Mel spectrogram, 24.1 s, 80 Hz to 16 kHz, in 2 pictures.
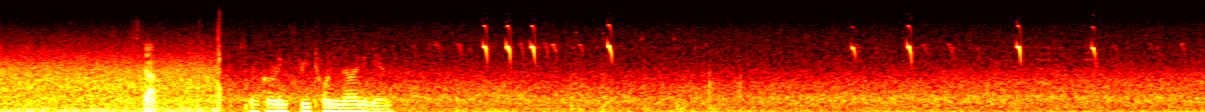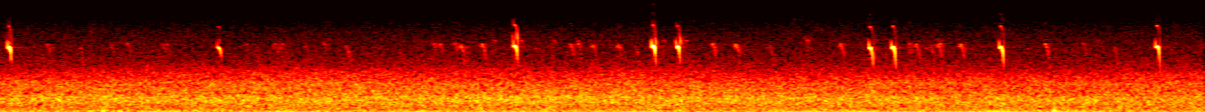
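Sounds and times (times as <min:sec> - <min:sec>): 
low outdoor rumble: 0:00.0 - 0:24.1
speech: 0:01.4 - 0:01.7, 0:02.5 - 0:04.1
bird chirps: 0:04.3 - 0:06.3, 0:08.5 - 0:24.1.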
